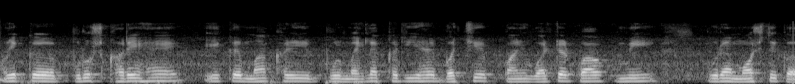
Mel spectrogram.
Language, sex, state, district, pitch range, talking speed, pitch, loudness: Hindi, male, Bihar, Katihar, 140-150 Hz, 145 wpm, 145 Hz, -17 LUFS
